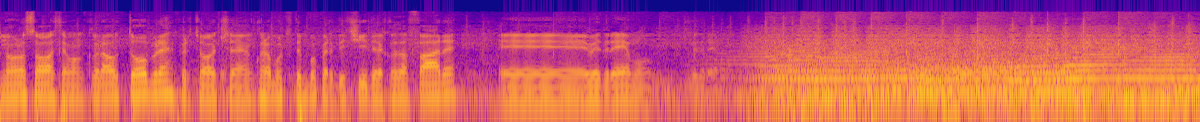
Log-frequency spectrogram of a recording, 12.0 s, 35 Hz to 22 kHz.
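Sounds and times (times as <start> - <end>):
rock music with steady beat: 1.3 - 12.0
racing car engine accelerating: 6.9 - 12.0.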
